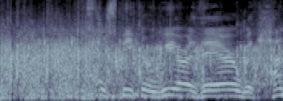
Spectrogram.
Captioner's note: some Applause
